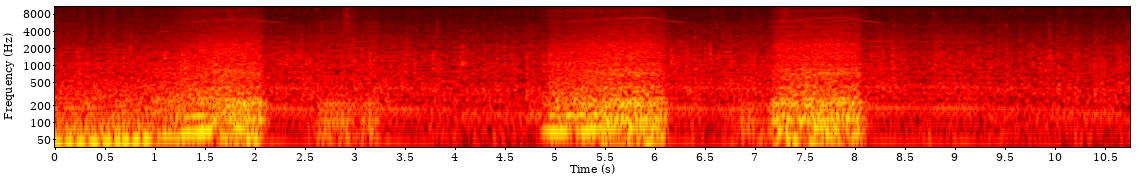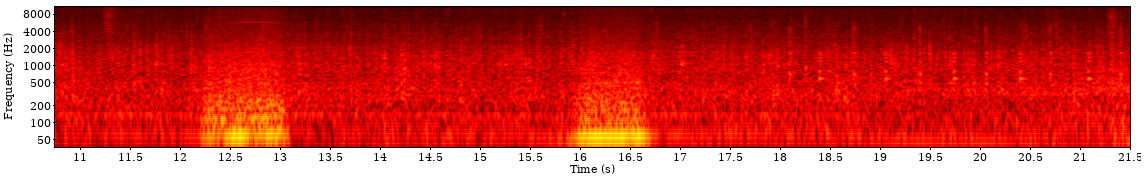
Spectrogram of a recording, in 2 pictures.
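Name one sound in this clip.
A truck engine hums steadily at low speed.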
